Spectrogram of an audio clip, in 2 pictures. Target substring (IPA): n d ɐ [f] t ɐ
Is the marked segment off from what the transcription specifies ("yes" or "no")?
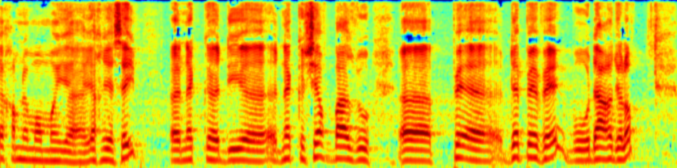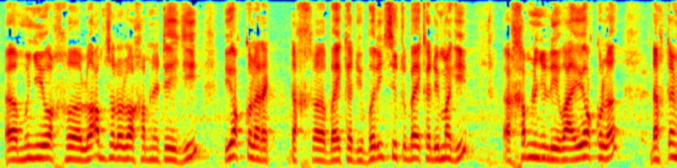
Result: yes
